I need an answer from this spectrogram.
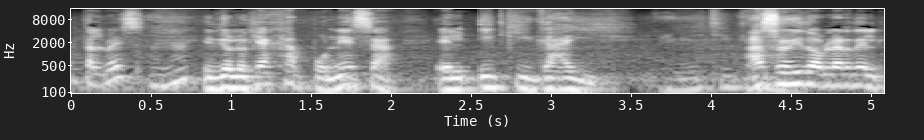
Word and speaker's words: ikigai: has oído hablar del ikigai Bueno mira el ikigai Eh bueno así tal cual con letra k de kilo y las I son latinas no iki gai este G de gato Eh bueno se dice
